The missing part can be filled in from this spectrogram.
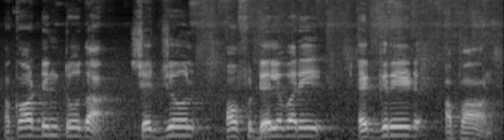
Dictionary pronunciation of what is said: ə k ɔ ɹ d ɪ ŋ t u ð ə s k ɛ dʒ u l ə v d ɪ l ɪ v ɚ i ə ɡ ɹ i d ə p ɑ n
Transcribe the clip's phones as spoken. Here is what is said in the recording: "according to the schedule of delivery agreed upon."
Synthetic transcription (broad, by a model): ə k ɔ ɹ d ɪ ŋ t u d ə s ɛ dʒ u l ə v d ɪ l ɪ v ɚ i ə ɡ ɹ i d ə p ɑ n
